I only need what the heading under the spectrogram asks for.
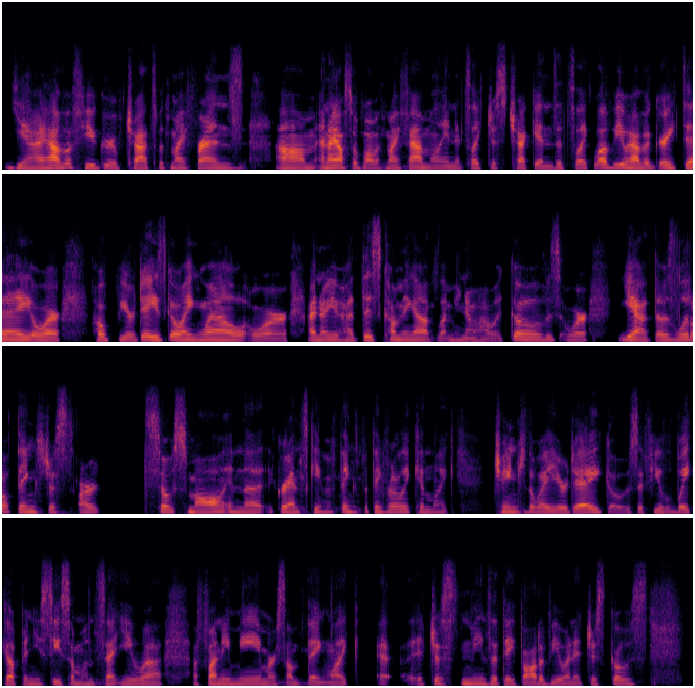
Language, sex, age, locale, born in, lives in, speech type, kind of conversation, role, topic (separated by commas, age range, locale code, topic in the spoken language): English, female, 25-29, en-US, United States, United States, conversation, unstructured, none, What little gestures make you feel appreciated?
